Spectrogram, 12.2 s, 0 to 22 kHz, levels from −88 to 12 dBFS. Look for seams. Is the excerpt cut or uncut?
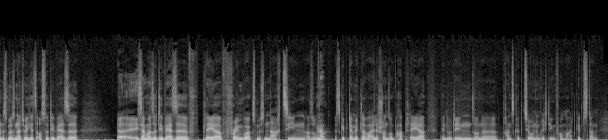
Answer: uncut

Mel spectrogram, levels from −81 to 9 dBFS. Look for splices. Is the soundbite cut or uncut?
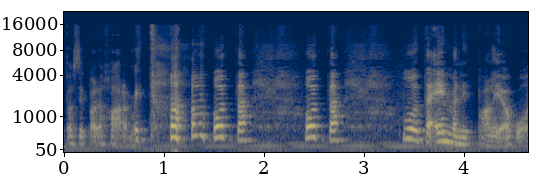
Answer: cut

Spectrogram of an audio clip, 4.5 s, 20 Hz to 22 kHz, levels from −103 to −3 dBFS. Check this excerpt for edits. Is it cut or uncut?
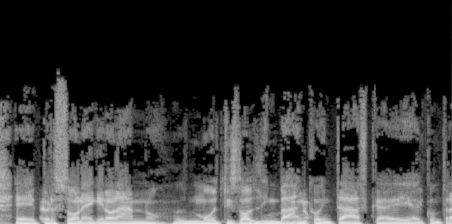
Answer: uncut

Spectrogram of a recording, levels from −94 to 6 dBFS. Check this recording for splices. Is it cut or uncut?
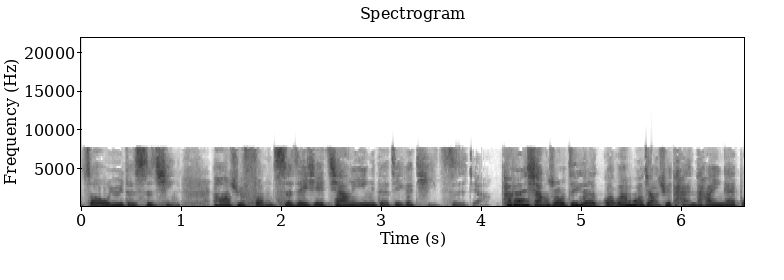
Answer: cut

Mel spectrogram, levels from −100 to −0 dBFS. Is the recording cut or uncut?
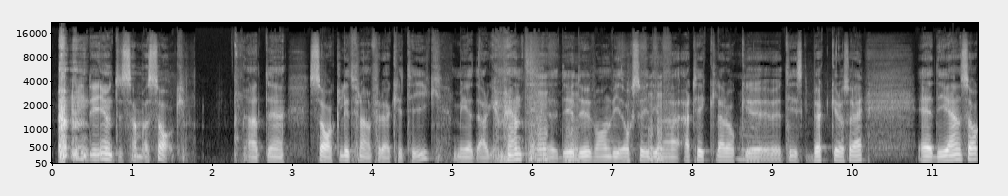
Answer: uncut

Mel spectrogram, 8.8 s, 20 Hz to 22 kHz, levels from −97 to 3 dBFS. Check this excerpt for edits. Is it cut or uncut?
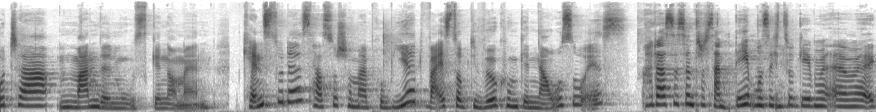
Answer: uncut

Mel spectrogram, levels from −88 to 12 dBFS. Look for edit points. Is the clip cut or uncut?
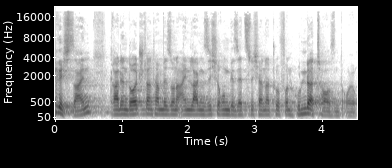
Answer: uncut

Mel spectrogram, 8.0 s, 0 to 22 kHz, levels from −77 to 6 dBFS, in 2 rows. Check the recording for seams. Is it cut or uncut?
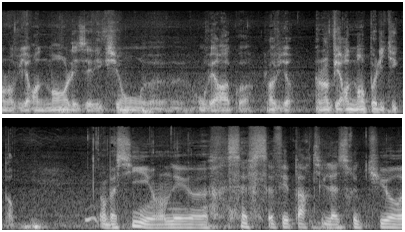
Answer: uncut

